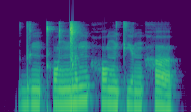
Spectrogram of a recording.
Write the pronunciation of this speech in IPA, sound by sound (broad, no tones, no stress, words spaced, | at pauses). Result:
dɘŋkʰɔŋ͡ǀɘŋ hɔŋtʲaŋhɐ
